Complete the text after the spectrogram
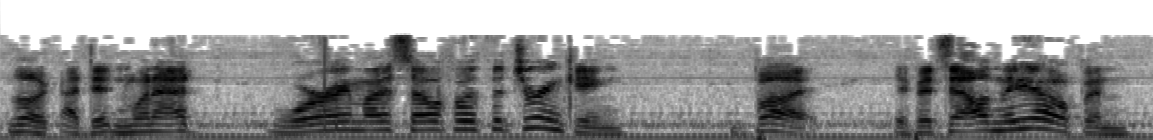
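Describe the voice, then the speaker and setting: A man playing an earnest, naive, hesitant magical character in a comedic audio drama, speaking haltingly. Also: sits high, animated, a bit bright. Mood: worried. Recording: clear engine and vehicle noise.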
